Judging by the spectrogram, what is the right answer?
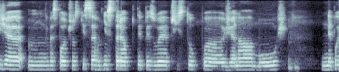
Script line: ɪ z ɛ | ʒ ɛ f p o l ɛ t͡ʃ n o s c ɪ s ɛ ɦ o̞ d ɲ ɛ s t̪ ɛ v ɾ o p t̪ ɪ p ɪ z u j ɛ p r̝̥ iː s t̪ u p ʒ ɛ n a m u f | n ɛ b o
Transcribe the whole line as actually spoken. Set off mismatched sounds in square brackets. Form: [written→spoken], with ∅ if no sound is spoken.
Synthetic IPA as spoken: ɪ [z→ʒ] ɛ | [ʒ→v] ɛ [f→s] p o l ɛ t͡ʃ n o s c ɪ s ɛ ɦ o̞ d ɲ ɛ s t̪ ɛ [v→∅] ɾ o p t̪ ɪ p ɪ z u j ɛ p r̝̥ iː s t̪ u p ʒ ɛ n a m u [f→ʃ] | n ɛ b o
